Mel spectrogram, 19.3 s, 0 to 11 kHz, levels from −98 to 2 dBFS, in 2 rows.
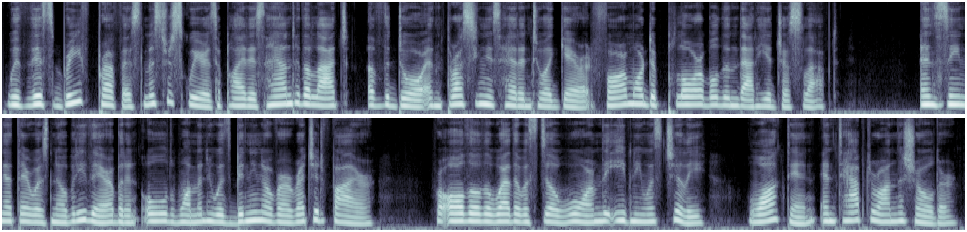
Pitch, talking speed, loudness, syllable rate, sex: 175 Hz, 210 wpm, -18 LUFS, 4.7 syllables/s, female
